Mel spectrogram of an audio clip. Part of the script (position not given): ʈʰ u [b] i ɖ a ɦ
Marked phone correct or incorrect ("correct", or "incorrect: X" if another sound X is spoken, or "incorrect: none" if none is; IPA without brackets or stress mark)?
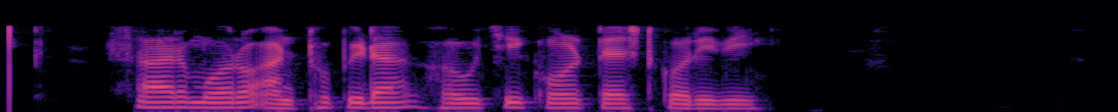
incorrect: p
